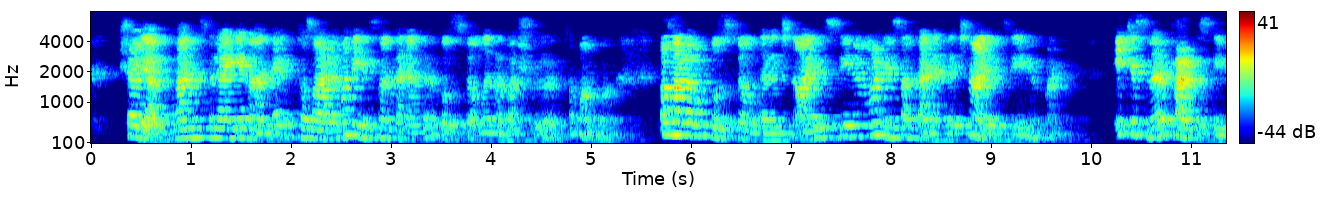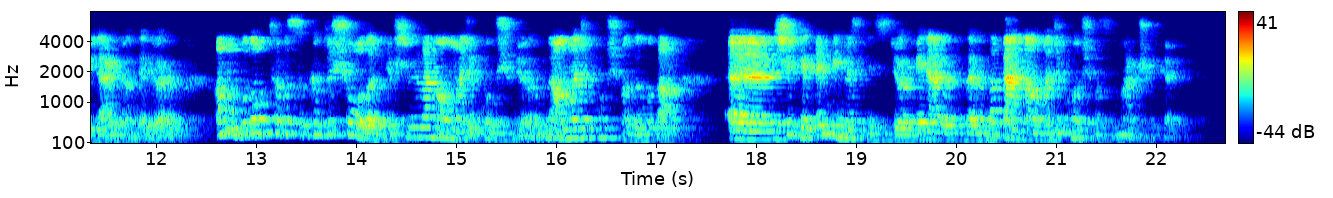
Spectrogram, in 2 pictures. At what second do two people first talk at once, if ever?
none

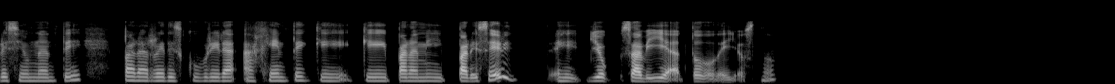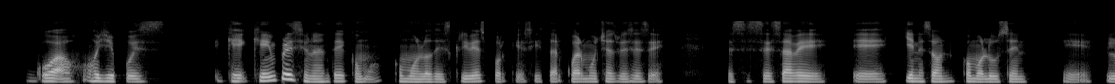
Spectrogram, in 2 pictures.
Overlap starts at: none

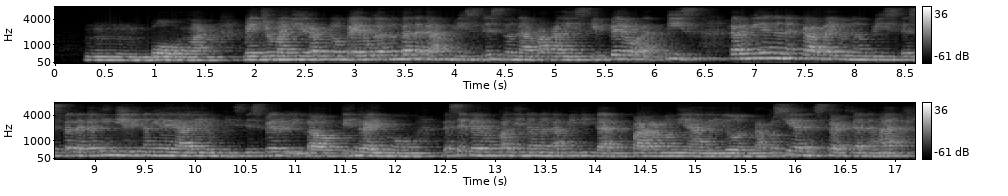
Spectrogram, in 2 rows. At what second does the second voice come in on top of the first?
none

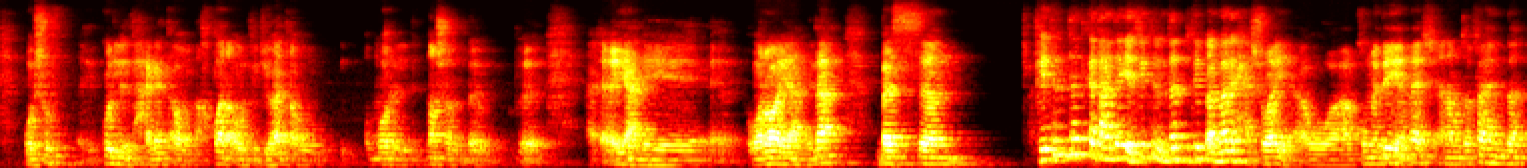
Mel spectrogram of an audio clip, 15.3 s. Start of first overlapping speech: none

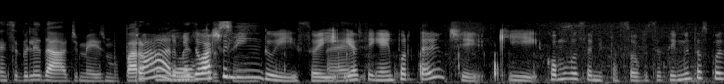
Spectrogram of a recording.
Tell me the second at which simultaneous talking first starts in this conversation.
1.4 s

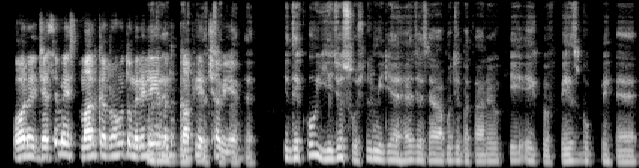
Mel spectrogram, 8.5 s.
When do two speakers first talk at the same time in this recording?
1.9 s

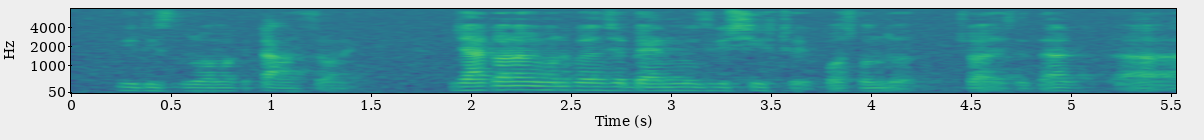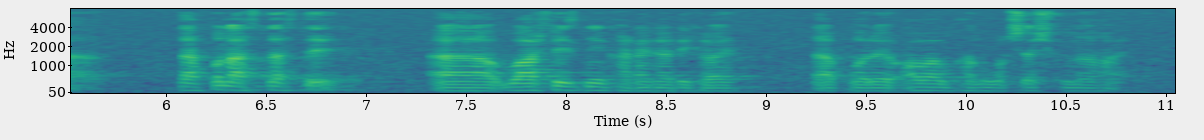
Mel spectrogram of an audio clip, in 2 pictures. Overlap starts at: none

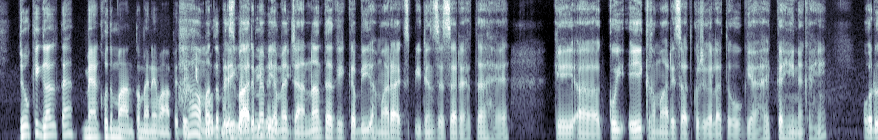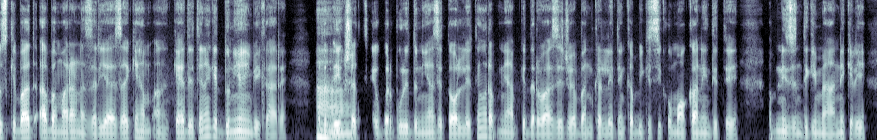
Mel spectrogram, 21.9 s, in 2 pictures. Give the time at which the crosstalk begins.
2.2 s

